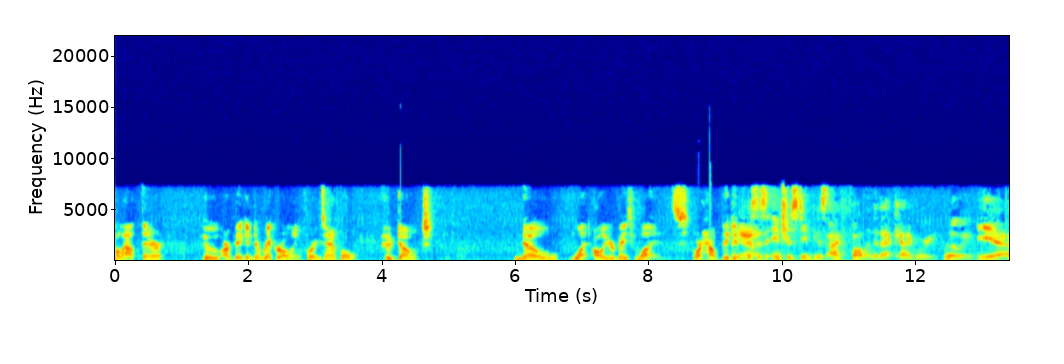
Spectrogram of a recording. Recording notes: This week we convened over Skype. We apologize for the audio quality.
